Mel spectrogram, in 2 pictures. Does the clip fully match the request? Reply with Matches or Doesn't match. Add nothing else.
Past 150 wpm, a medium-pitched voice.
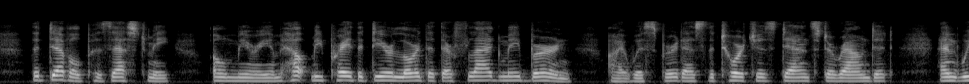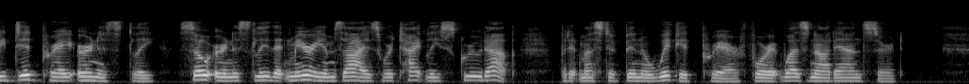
Matches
